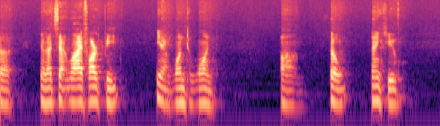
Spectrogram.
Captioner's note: none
